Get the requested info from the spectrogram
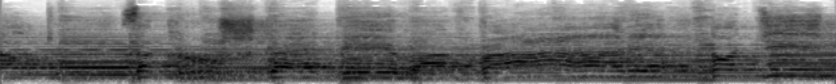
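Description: Male vocalist singing live into a microphone over acoustic band accompaniment, his voice sliding and bending between held notes.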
